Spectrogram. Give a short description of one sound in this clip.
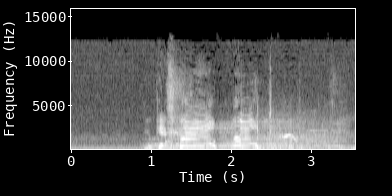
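A man groans loudly.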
